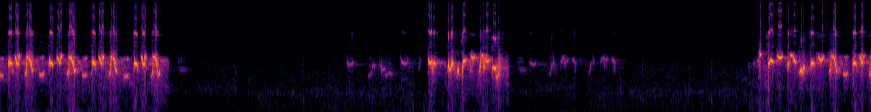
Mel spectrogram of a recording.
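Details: Bulbul song given in three loud bursts of fast chattering, warbled notes, each a second or more long. Quiet twittering notes fall between the bursts.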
